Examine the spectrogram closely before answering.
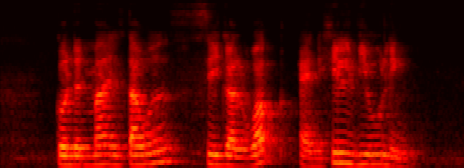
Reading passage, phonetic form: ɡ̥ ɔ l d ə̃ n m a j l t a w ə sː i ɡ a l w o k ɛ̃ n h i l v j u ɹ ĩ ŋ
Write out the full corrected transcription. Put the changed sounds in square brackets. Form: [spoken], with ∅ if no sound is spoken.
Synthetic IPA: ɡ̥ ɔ l d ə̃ n m a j l t a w ə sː i ɡ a l w [ɔ] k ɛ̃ n h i l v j u [l] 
